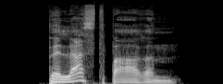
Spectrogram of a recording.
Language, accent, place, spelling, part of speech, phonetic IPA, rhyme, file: German, Germany, Berlin, belastbarem, adjective, [bəˈlastbaːʁəm], -astbaːʁəm, De-belastbarem.ogg
- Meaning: strong dative masculine/neuter singular of belastbar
